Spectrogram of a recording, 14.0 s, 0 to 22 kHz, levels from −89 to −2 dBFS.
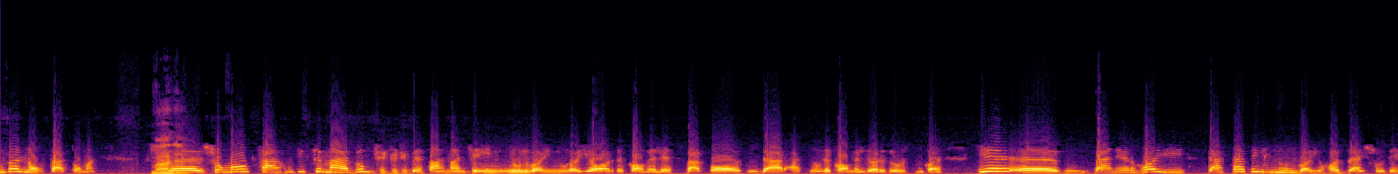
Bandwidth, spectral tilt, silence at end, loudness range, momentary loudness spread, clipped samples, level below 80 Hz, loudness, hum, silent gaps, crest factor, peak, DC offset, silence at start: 8.4 kHz; -8 dB/octave; 0 s; 1 LU; 8 LU; under 0.1%; -32 dBFS; -12 LUFS; none; none; 12 dB; 0 dBFS; under 0.1%; 0 s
